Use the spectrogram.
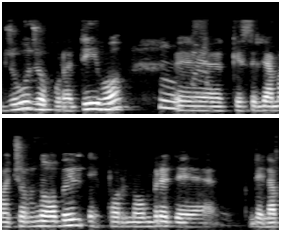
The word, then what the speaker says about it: Chornobyl: racismo en ruso es chernóbil y en ucraniano chornobel Así que es un pedido de pronunciarlo toda correcta de hecho Nobel Chernobyl es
